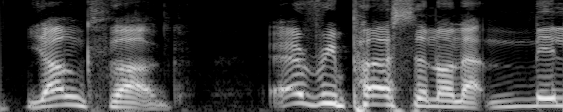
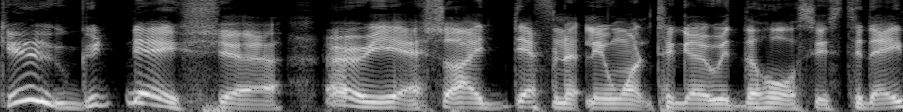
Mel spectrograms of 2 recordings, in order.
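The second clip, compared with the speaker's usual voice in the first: mock posh English; 4 semitones lower than usual. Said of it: "we're all like".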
